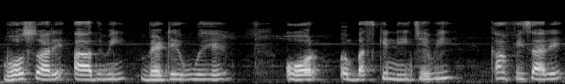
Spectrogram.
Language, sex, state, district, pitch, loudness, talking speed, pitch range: Hindi, female, Punjab, Pathankot, 240 Hz, -16 LUFS, 140 wpm, 225-260 Hz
